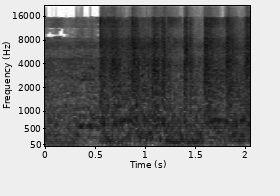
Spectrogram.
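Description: A samba school bateria playing a samba rhythm: surdo bass drums with snare drums, tamborims and other hand percussion, heard from inside the drum section. The playing thins briefly at the start and the full section comes back in about half a second in.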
